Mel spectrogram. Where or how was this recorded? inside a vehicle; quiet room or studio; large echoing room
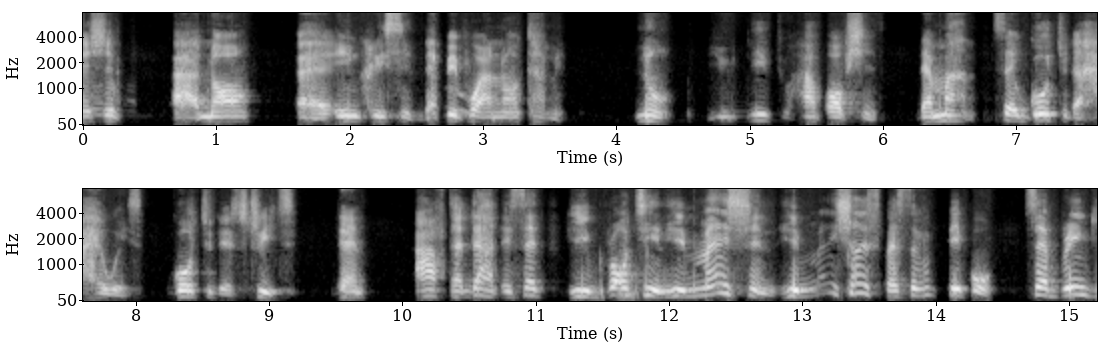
large echoing room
